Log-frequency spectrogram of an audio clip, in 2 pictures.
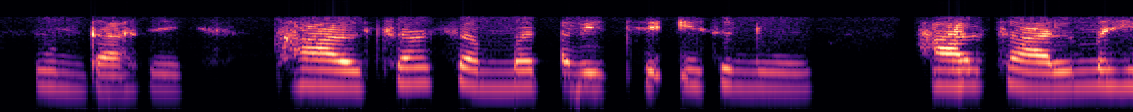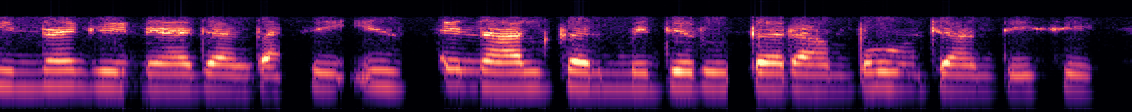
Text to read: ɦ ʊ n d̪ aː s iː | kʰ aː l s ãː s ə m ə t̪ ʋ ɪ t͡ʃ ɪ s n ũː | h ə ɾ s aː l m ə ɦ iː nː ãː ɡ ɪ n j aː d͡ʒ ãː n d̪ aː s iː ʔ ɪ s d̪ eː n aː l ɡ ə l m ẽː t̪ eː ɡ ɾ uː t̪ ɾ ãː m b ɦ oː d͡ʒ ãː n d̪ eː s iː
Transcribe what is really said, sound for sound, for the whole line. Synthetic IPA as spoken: ɦ ʊ n d̪ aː s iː | kʰ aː l s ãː s ə m ə t̪ ʋ ɪ t͡ʃ ɪ s n ũː | h ə ɾ s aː l m ə ɦ iː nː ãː ɡ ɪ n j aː d͡ʒ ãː n d̪ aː s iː ʔ ɪ s d̪ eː n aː l ɡ ə ɾ m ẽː d̪ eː ɾ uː t̪ ɾ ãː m b ɦ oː d͡ʒ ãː n d̪ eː s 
